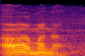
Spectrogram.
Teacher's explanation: ya mad badal jadi a e u itu mad badal ya kapasitas panjangnya satu Alif atau dua harakat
